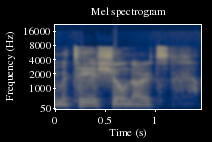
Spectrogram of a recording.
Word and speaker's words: Matthias Schoenaerts: Can you guide me through it? Matthias Schoenaerts? – It's Matthias Schoenaerts, I think. – Okay, Matthias Schoenaerts.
